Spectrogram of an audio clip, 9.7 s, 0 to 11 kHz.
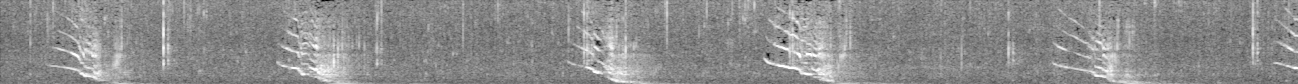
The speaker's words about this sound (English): And if a whale is singing a full song, it takes about 15 minutes to do that. And then he comes back to the surface and starts again.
